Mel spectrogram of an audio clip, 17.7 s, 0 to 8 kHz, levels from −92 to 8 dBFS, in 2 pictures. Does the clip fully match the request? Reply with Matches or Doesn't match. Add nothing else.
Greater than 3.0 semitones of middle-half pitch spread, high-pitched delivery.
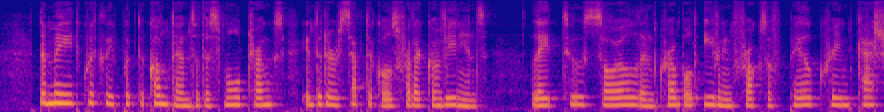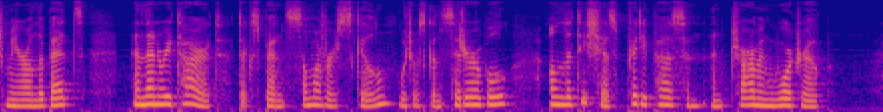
Doesn't match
